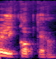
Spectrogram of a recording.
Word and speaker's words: helicóptero: Entonces ahí podemos nosotros ver, por ejemplo, helicóptero, ¿no? Ese no está vacía la E, pero no se pronuncia la H, ¿está bien?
